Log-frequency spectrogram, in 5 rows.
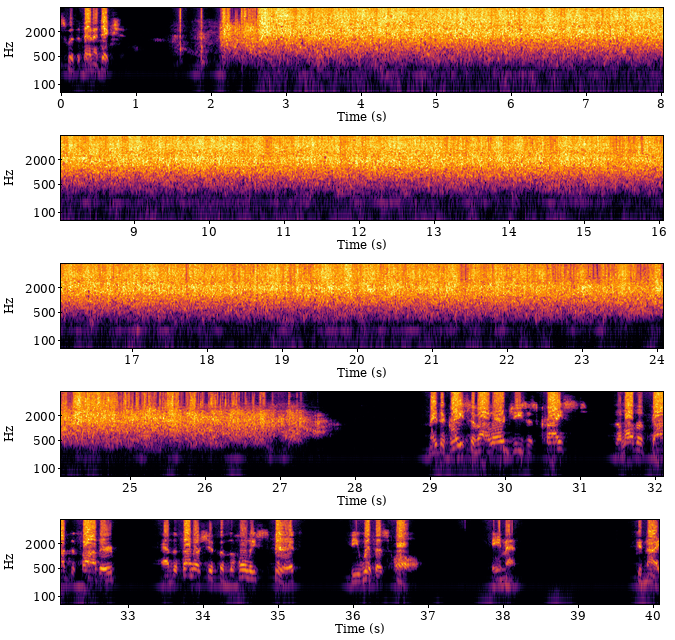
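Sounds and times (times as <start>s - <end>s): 
speech: 0.1s - 0.9s, 29.9s - 30.9s, 31.5s - 35.3s, 36.0s - 36.9s, 37.8s - 38.3s, 39.8s - 40.0s
audience applauding: 2.0s - 27.6s.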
